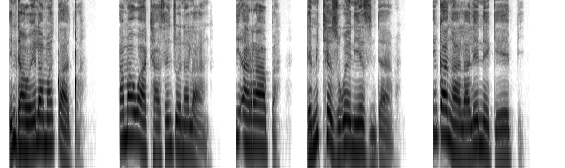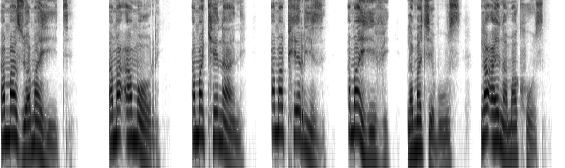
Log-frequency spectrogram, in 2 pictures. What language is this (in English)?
North Ndebele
